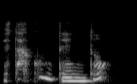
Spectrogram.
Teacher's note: usted va a sentir cómo es que parece que subiera el tono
